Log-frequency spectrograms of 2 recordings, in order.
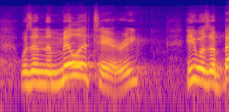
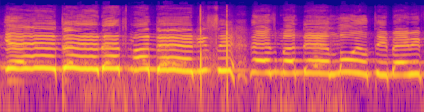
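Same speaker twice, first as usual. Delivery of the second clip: much higher, louder gloating; proud inner cheer; 11 semitones higher, 4 dB louder than usual. Retold or imitated. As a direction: brag about your dad to the room. Son's inner pride in dad.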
